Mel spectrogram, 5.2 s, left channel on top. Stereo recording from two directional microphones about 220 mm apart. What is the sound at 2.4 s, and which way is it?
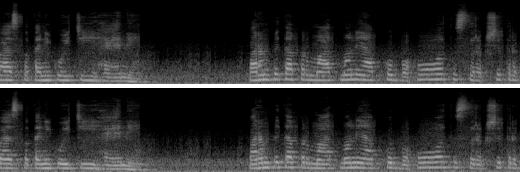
A woman's voice, 25° left (ahead or behind).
